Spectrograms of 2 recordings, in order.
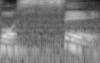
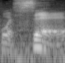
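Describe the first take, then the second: First: The final vowel is a closed e. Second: The final vowel is an open e. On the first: The speaker calls it right. "you're pronouncing it você" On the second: The speaker calls it wrong. "You're not going to pronounce it você"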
